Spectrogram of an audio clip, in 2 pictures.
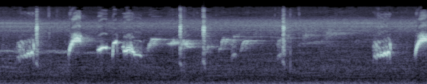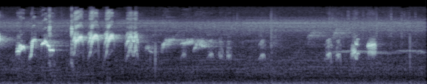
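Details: Red-whiskered bulbul song used to stimulate fighting song in caged birds: dense runs of quick, bright chirps and warbled notes in several bursts, with sharp clicks and a constant low hum.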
